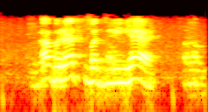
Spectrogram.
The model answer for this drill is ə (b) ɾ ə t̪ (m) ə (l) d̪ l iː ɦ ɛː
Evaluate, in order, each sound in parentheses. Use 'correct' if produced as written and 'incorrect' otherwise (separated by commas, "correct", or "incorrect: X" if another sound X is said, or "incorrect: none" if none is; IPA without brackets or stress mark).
correct, incorrect: b, incorrect: none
